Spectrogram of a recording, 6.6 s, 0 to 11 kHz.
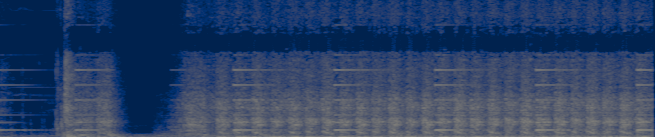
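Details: VW GTI that quit after spinning wheels in third gear, past coil problems, number 2 misfire and evap/vacuum leak codes, fitted with four used coils: steady cranking at about three pulses a second, never fires; cause unconfirmed, spark being checked.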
